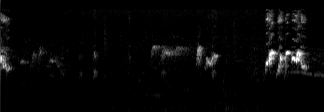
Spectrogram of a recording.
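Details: Red-whiskered bulbul: a few soft, scattered warbled notes over a low hum, then a loud burst of bright, tumbling whistled phrases near the end.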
